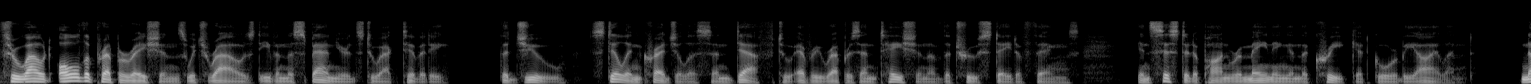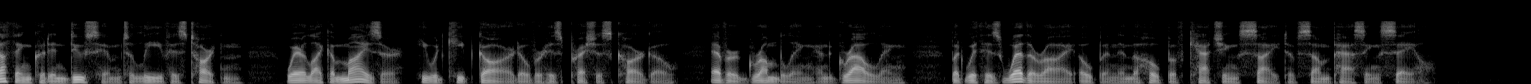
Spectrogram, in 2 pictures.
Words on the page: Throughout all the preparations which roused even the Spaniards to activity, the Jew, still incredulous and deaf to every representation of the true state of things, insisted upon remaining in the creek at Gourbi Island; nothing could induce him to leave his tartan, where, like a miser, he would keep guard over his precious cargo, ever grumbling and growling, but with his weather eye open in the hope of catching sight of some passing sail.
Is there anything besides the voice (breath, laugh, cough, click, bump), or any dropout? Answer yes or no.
no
